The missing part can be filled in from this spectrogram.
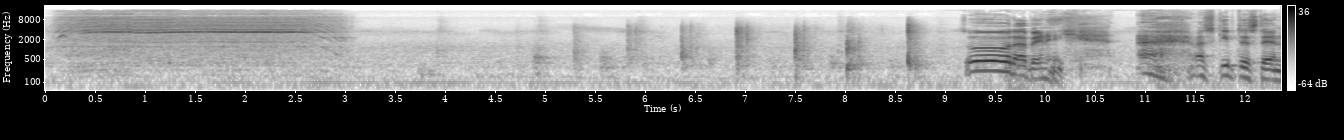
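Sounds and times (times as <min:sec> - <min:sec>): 
power drill whining while drilling a hole in a dining room: 0:00.0 - 0:03.1
speech: 0:09.2 - 0:12.3.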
